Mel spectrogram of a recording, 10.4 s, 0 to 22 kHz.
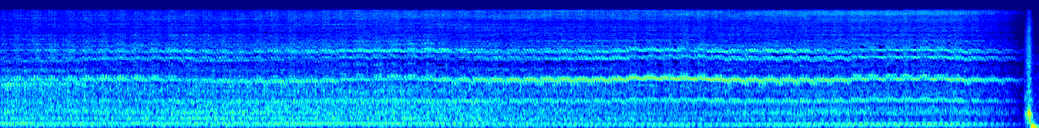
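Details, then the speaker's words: RAM 3500 diesel after a shop repair of a warped exhaust manifold, with missing gaskets and loose bolts; leak got worse after one DIY reassembly: idle with a rough puffing tick about twice a second. Exhaust manifold leak. "I've actually had it all out once and all back together again only to find that the exhaust leak was worse which was a real bummer"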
